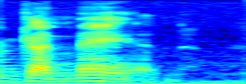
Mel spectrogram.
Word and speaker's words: Ghanaian: If you are from Ghana, you are Ghanaian. That is the proper way to say it.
